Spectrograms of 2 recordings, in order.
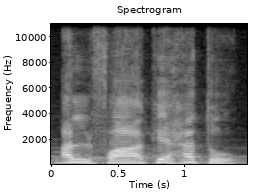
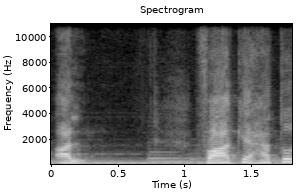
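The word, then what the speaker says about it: الفاكهة: जैसे अल फाकिहतु से हमने कहा अल फाकिहतु, तो लाम को हमने यहां प्रोनाउंस किया है, ये साइलेंट नहीं है।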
